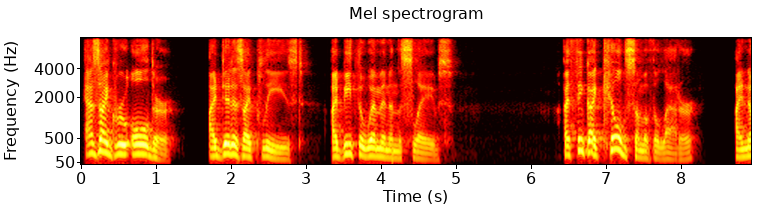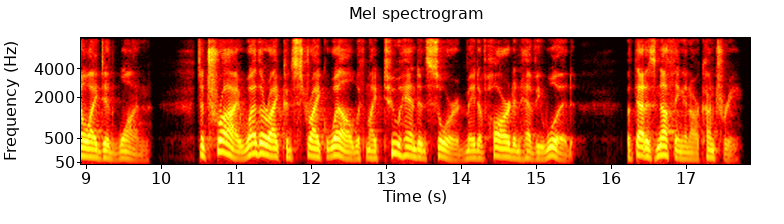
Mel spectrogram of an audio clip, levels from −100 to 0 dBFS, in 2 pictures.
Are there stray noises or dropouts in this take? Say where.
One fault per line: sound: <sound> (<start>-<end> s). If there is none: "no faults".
no faults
